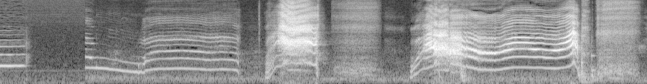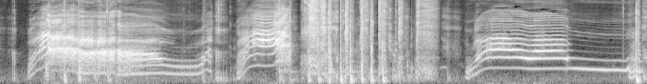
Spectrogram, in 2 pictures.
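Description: A long-haired cat giving long, drawn-out yowling meows, four in a row, each bending up and down in pitch. Short bursts of rough, noisy sound come between some of the calls.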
